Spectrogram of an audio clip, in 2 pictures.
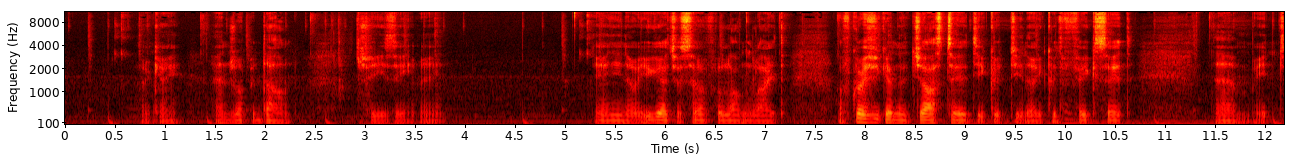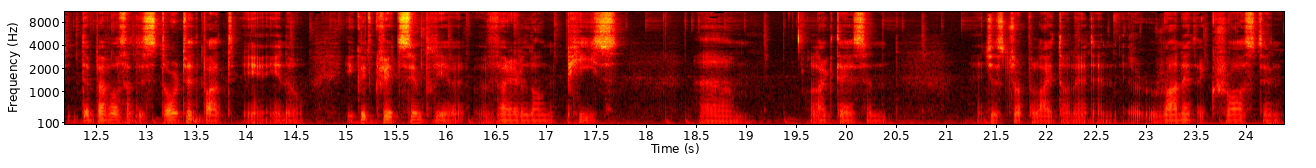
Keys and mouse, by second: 0.7-1.2 middle drag, 1.9-2.4 middle drag, 2.5 g, 5.3-7.0 middle drag, 7.3 shift+middle click, 8.2 shift+middle drag, 11.3-11.9 middle drag, 12.3-14.3 shift+middle drag, 14.8-15.4 middle drag, 15.6 KP_5, 16.0-16.5 middle drag, 17.0 shift+middle click, 18.0-22.3 middle drag, 22.3 click, 23.7-24.3 drag.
